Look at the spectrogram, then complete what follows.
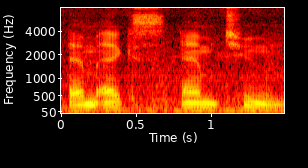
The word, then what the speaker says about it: mxmtoon: So it stands for my initials, MXMT, and then the tune was actually made originally by my dad.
